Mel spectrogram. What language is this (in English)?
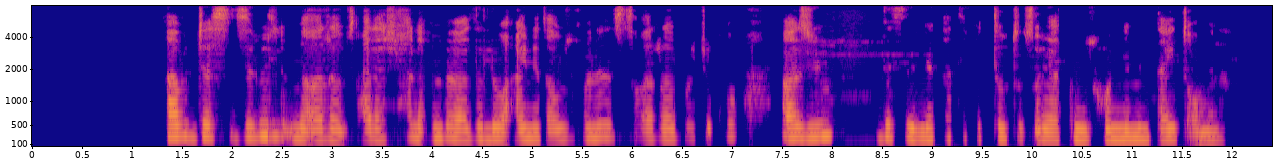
Tigrinya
